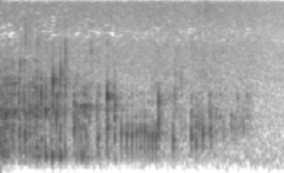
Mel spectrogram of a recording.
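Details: Loud stomach rumbling (borborygmi) from a boy pressing on his belly by hand, with no sound effects added: rapid bubbling, gurgling bursts that fade over two seconds.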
